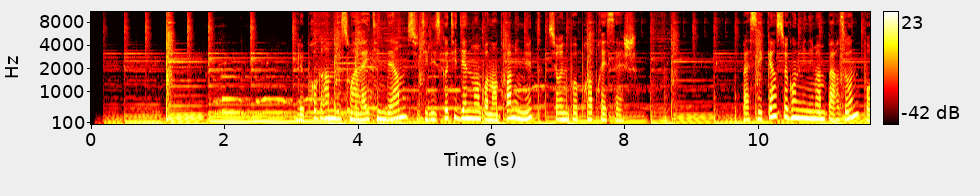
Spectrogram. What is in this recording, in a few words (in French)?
Spot, voix-off; Lightinderm Redness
